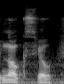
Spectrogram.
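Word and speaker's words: Knoxville: говоря пригород ноксвилл а ноксвилл пишется через кей ну произносится без кей ноксвилл и рядышком здесь alcoa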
